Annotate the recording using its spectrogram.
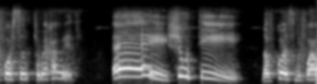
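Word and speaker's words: Ncuti: I was calling him Nkuti Gatwa. And Nkuti is from Kigali. He was born in Kigali, Rwanda. It is pronounced Shuti. So it is not Nkuti.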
